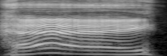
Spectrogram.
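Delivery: lightly voiced Wendy Williams "Hey!"; Wendy Williams impression. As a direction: shout it like a talk show host. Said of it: "That's what she says on the Wendy Williams show".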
